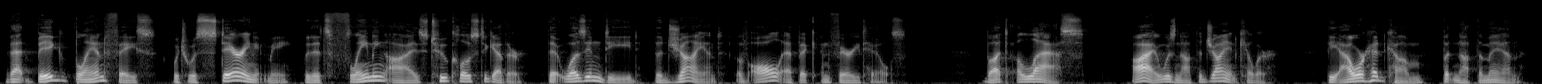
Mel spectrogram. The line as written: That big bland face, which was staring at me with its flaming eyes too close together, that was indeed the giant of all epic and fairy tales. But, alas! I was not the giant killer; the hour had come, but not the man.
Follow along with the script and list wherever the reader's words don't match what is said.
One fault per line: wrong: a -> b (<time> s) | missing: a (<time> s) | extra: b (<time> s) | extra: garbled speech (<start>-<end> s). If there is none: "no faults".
no faults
